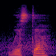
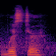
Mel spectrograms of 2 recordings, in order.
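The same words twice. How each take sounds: First: It is said in broad Massachusetts speech. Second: It is said in the standard local pronunciation. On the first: This is how Massachusetts locals say it. "in the uh, Mass vernacular" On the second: This is the accepted pronunciation. "it's pronounced Worcester"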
